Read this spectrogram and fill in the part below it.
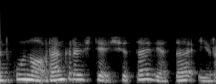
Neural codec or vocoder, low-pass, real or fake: none; 3.6 kHz; real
